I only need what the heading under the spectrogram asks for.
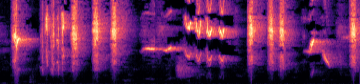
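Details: Caged Van Hasselt's sunbird (kolibri ninja) from Serang, Banten, Indonesia, performing in an online singing contest: rapid high, thin chirps and twitters in short bursts, with sweeping whistled slurs and a falling note near the end.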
